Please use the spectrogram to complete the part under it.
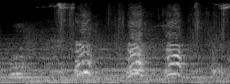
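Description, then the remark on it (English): A dog barks aggressively three or four times in quick, uneven succession, loud, over a steady low background hum with no talking, as it runs away after biting a person in the back of the leg. “And as soon as I turned away and didn't look at the dog came up silently, bit me in the back of the leg, and ran away barking ferociously.”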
